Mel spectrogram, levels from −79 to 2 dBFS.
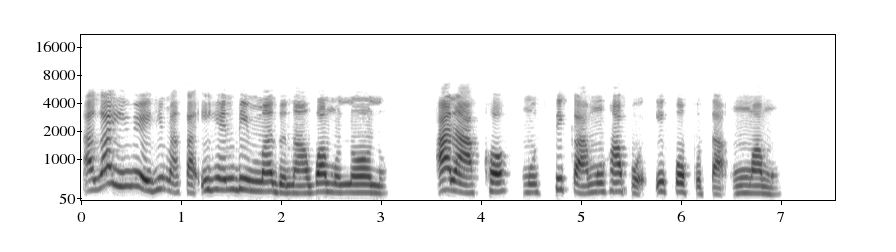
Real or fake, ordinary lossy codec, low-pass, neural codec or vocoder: real; none; none; none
